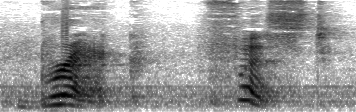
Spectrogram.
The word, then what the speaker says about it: breakfast: ब्रेक, ब्रेक हो जाता है ब्रेक एंड फास्ट हो जाता है फास्ट. Okay, so द correct pronunciation of this word is breakfast.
